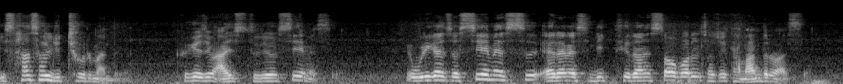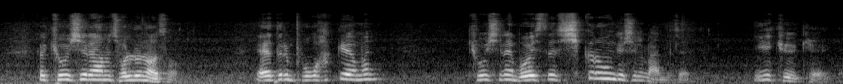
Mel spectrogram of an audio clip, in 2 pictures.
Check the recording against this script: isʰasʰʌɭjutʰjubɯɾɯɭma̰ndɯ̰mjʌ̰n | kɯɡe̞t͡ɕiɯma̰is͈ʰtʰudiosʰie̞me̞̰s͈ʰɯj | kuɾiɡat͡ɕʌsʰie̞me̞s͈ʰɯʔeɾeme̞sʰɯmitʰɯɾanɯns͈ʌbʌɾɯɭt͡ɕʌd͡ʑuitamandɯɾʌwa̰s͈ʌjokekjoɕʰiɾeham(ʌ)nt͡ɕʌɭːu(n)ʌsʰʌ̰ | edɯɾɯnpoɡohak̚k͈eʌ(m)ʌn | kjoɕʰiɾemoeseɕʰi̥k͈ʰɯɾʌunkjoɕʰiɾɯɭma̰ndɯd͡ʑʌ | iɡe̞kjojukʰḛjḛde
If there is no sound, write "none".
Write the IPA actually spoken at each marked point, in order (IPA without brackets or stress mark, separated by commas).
ʌ, n, m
